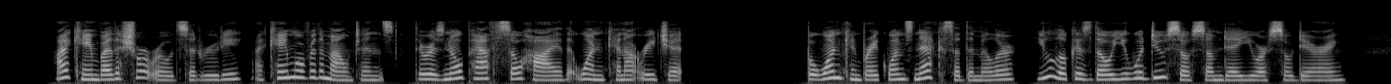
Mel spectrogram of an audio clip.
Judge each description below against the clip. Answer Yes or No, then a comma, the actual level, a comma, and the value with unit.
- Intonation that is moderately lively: Yes, average, 4.3 semitones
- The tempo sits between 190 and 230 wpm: Yes, fast, 205 wpm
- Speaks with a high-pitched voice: Yes, high, 225 Hz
